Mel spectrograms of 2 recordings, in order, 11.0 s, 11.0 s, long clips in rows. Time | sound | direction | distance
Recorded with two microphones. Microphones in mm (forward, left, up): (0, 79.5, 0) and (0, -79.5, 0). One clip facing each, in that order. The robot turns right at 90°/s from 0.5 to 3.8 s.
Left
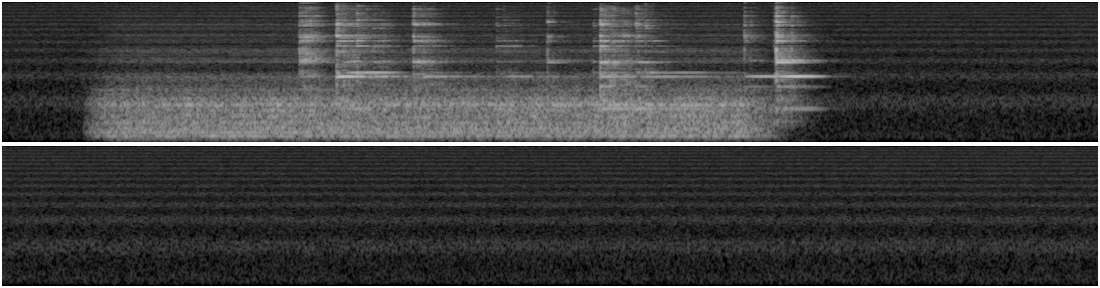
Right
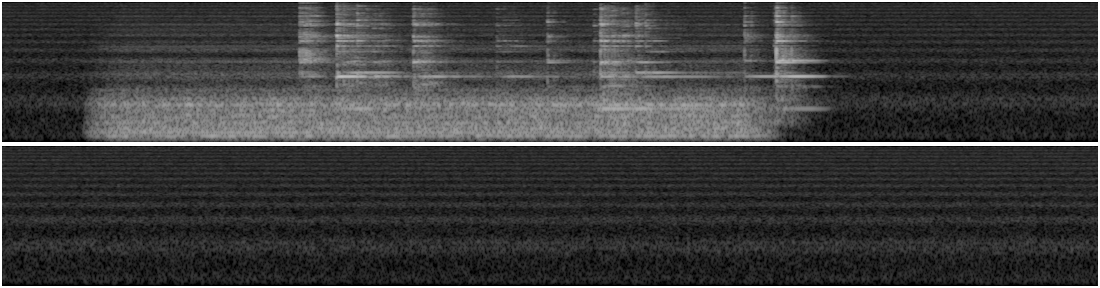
1.5 | a clink | 20° right (ahead or behind) | 2 m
